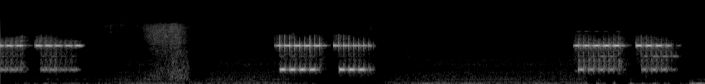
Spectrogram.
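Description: A telephone ringing in a room during a course session, sounding three loud double rings of bright electronic trills separated by pauses. A brief soft rustle falls between the first and second rings.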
